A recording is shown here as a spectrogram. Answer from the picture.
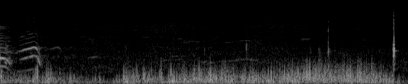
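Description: Young footballers shouting high-pitched calls on the pitch over steady outdoor noise, the loudest calls about a second in; a sharp knock near the end, a player striking the ball with a shot.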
